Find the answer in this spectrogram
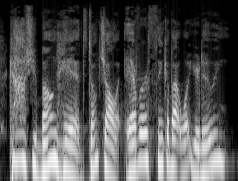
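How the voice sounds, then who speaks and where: Speaking with a South Carolina accent, a man with a fairly high pitch sounds somewhat breathy at a moderate pace against a quiet background. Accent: Southern US (South Carolina). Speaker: pastor. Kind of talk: sermon. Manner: conversational.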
